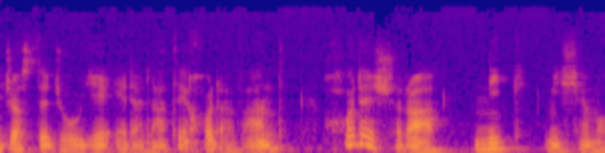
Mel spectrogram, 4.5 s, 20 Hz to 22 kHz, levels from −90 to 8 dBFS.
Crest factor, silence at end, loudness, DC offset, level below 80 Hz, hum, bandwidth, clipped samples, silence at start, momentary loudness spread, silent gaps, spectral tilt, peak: 22 dB; 0 s; -26 LUFS; under 0.1%; -42 dBFS; none; 18 kHz; under 0.1%; 0 s; 9 LU; none; -7 dB/octave; -4 dBFS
